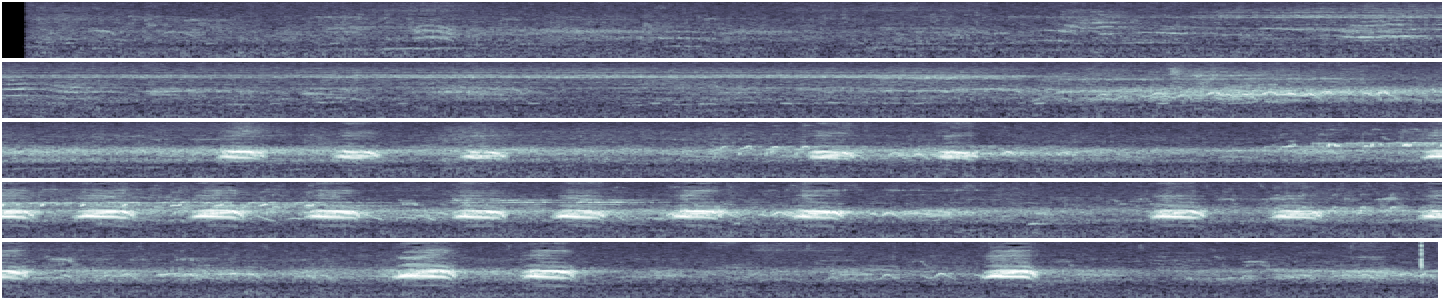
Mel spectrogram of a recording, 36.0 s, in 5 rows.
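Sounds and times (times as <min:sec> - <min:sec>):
bird harsh calls: 0:15.3 - 0:17.0, 0:17.9 - 0:19.7, 0:20.7 - 0:35.9.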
